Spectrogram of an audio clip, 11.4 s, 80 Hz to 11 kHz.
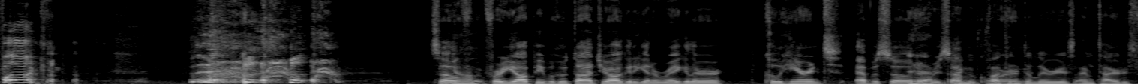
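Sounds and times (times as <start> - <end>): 
person in a harsh raspy coughing fit: 1.9 - 3.5
speech: 4.4 - 11.3.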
